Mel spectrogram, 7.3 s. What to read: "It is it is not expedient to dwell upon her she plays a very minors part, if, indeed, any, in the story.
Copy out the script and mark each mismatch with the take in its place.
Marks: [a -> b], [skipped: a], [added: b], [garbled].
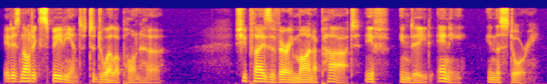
"It is [skipped: it is] not expedient to dwell upon her she plays a very [minors -> minor] part, if, indeed, any, in the story.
